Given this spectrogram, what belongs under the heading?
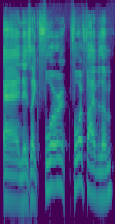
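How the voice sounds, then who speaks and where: A man's voice: medium pitch, moderate pace, clear, resonant tone. A man co-hosting a podcast, chatting casually and rambling, often calling his friend "bro". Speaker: podcast co-host. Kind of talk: casual chat.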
